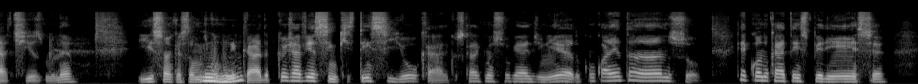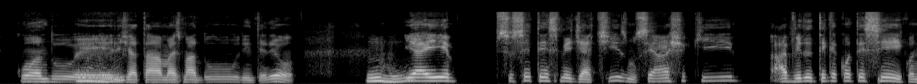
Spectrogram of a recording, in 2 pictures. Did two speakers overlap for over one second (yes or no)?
no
